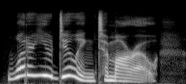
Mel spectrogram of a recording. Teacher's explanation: >> Ideally, in a polite London context, I would use a falling-rising intonation to sound inviting. · My voice goes up on doing and settles down, then a little tick up at the end. It's soft. It sounds lovely, very polite.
